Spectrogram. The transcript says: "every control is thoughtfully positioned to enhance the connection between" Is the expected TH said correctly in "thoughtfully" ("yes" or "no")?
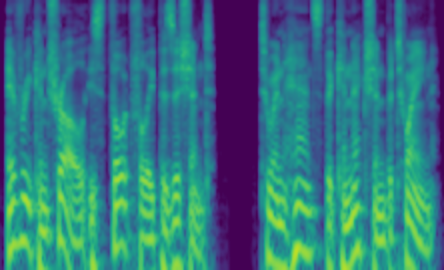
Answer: yes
